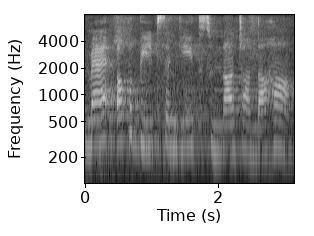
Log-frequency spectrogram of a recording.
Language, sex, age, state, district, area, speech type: Punjabi, female, 18-30, Punjab, Tarn Taran, urban, read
